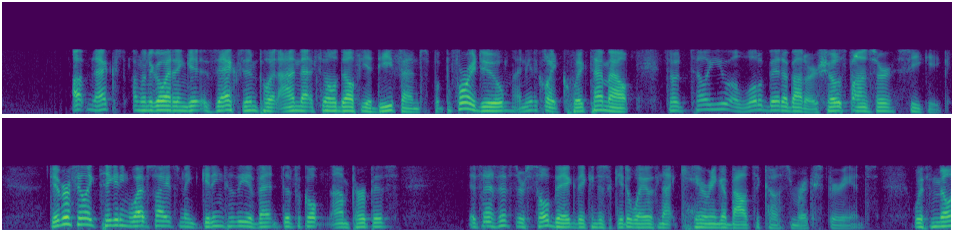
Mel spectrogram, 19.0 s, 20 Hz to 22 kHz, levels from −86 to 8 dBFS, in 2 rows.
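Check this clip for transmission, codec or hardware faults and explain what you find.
The clip has AMR bit errors in four short bursts of narrowband AMR speech, which fits the 12.2 kbps mode. They fall at 3.18 to 3.27 s, at 5.42 to 5.57 s between "do I need to" and "quick timeout to tell", at 8.32 to 8.65 s after "little bit about our", and at 10.86 to 10.95 s between "ever feel like ticketing" and "make getting to the". A few percent of the weakly protected bits arrive flipped. The excitation pulses land wrongly. Pitch and level hold, but the speech turns hoarse and gargly.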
